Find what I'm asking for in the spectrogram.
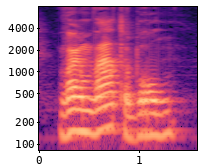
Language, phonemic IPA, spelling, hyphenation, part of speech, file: Dutch, /ʋɑrmˈʋaː.tərˌbrɔn/, warmwaterbron, warm‧wa‧ter‧bron, noun, Nl-warmwaterbron.ogg
- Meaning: hot spring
